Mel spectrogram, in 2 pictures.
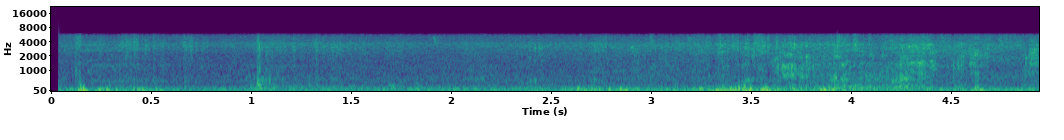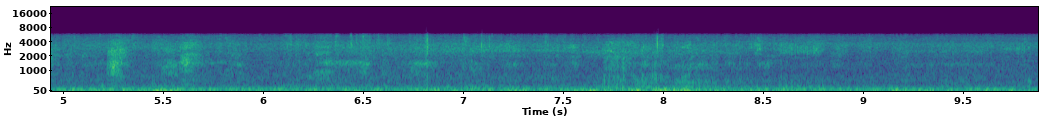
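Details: Several Chesapeake Bay Retrievers playing together in a morning romp; rough huffing, growling and scuffling bursts come and go over a steady low rumble, with no clear barks.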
